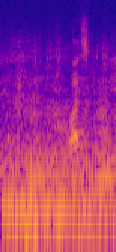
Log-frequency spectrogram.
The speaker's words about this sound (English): Quick little airplane. What is that? He is boogieing. Glass air, maybe? I don't know. He's hauling. He is eating him up.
